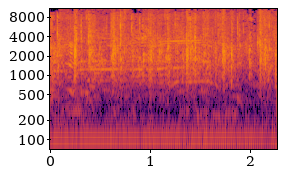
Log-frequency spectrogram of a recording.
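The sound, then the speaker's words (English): Faint, scattered clapping from a church audience clapping for Jesus, uneven and half-hearted, with a few slightly louder claps standing out over a low, steady hum. “I think you are not clapping for me.”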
